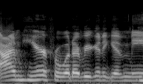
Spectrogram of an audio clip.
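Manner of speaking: ordinary talk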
